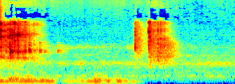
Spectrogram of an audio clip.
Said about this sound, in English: And since Treasure is dancing with this one, let me get my sneak attack dice here.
